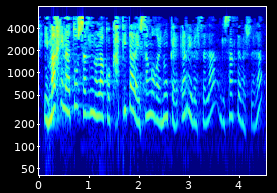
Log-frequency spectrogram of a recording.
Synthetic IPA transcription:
imaɣinat̪useɾðno̞lako̞kapit̪alaisaŋɡo̞ɣ̞ejnuke̞ʔeriβ̞e̞salaɣisaɾt̪e̞β̞e̞sala

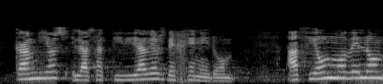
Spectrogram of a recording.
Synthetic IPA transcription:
kambjo̞selasak̚t̪iβ̞iðaðe̞zðe̞xe̞ne̞ɾo̞ | aθjaummo̞ð̞e̞lo̞

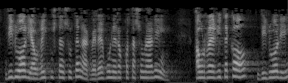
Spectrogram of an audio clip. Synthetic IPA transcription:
d̪iɾuo̞ɾiawreikust̪e̞nsut̪e̞nak̚be̞ɾe̞ɣ̞une̞ɾo̞ko̞t̪asunaɾi | awreːɣ̞it̪e̞ko̞d̪iɾuo̞ɾi

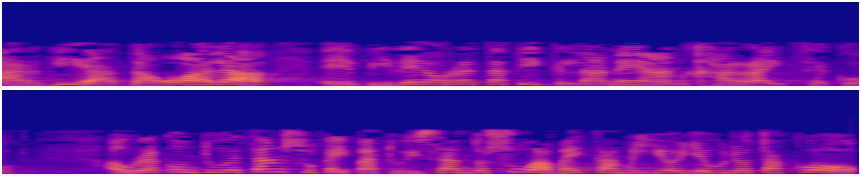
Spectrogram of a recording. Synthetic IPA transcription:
aɾɣiaðaɣ̞o̞alabið̞e̞o̞re̞t̪at̪iklane̞anʝarajt͡se̞ko̞ | a̰wre̞ko̞nt̪ue̞t̪ansukajpat̪uisand̪osuamajkamiʎo̞je̞wɾo̞t̪ako̞

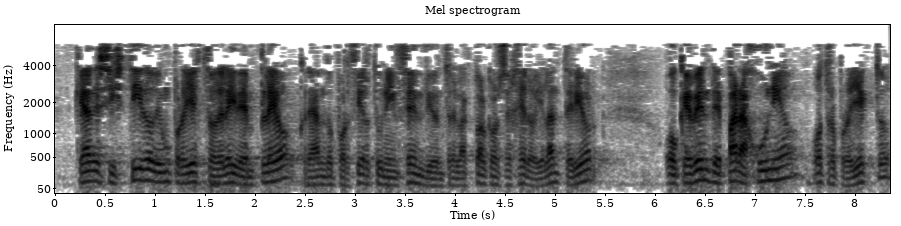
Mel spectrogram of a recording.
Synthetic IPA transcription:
ke̞aðe̞sist̪ið̞o̞ðeumpɾo̞ʝe̞k̚t̪o̞ð̞e̞le̞jðemple̞okɾe̞and̪o̞po̞ɾθje̞ɾt̪ounin̟θe̞nd̪joent̪ɾe̞lakt̪walko̞nse̞xe̞ɾo̞ie̞lant̪e̞ɾjo̞ɾ | oke̞βe̞nd̪e̞paɾaxunjo̞ot̪ɾo̞pɾo̞ʝe̞k̚t̪o

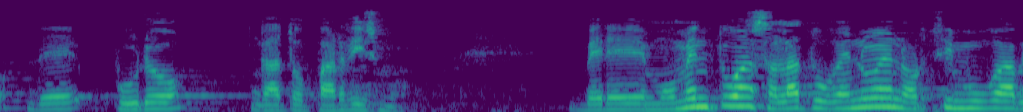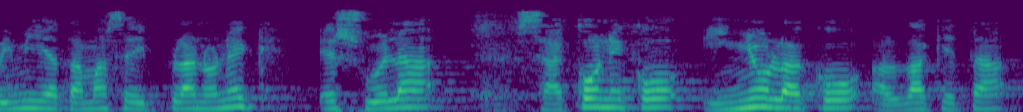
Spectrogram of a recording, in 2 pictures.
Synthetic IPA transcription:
ðe̞puɾo̞ɣat̪o̞paɾðizmo̞ | be̞ɾe̞mo̞me̞nt̪uasalat̪uɣe̞nue̞no̞ɾt͡simuɣ̞aβimiʎat̪aːmase̞jplano̞ne̞ke̞sːue̞lasako̞ne̞ko̞iɲo̞lako̞ʔald̪ake̞t̪a

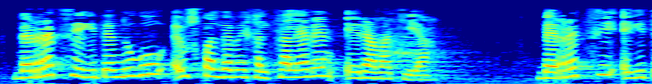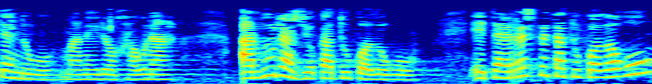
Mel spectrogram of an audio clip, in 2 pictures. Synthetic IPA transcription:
be̞re̞t͡sie̞ɣ̞it̪e̞nd̪uɣue̞wsko̞ald̪e̞βejxe̞lt͡saleaɾe̞ne̞ɾaβakia | βe̞re̞t͡siʔe̞ɣ̞it̪e̞nd̪uɣumaneɾo̞ʝawnaː | ɾðuɾazʝo̞kat̪uko̞ðuɣ̞u | e̞t̪ae̞re̞spe̞t̪at̪uko̞ðoɣu

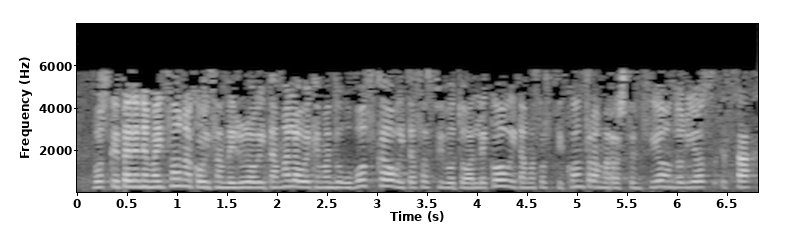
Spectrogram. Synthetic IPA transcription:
bo̞ske̞t̪aɾe̞ne̞majt͡saonako̞isand̪aiɾuɾo̞ɣ̞e̞jt̪aːmalawe̞ke̞mand̪uɣ̞uβo̞skaoɣe̞jt̪asaspiβ̞o̞t̪o̞ald̪e̞ko̞ːɣe̞jt̪aːmasaspiko̞nt̪ɾamarast̪e̞nt͡sio̞ːnd̪o̞ɾio̞se̞st̪a

